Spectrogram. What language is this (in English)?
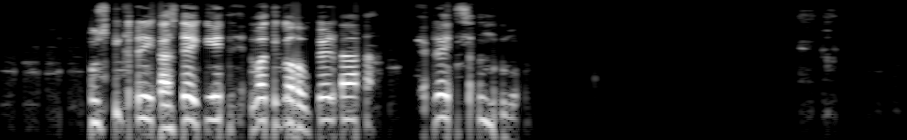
Basque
